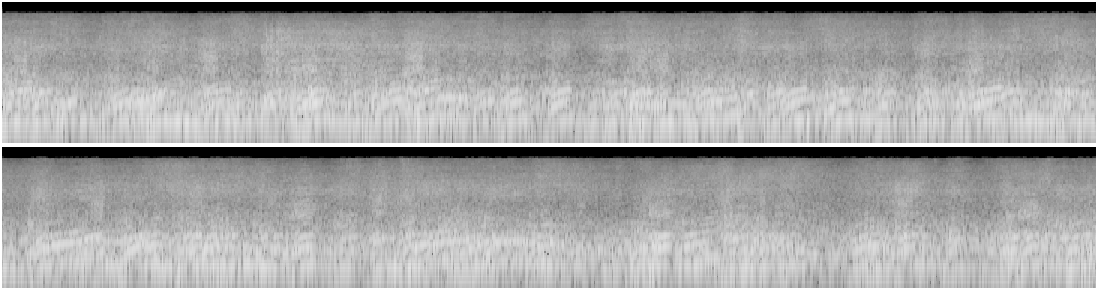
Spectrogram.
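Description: A pack of motocross bike engines revving together at the start line before a race: many overlapping throttle blips rising and falling in pitch over a steady drone.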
